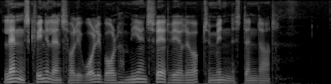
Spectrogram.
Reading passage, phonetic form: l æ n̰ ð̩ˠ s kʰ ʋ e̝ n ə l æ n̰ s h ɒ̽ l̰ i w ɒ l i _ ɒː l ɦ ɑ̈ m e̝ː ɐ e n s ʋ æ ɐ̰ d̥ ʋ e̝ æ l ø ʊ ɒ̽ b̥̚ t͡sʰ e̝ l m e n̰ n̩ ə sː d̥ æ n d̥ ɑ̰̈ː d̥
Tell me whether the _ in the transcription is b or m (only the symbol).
b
